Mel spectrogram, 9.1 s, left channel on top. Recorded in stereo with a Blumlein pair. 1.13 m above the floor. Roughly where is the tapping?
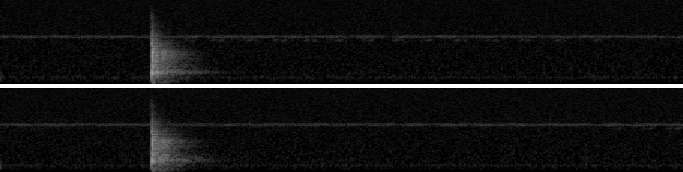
Ahead.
